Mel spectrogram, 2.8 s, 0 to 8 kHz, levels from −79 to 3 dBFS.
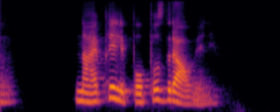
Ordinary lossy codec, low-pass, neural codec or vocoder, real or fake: none; none; codec, 16 kHz, about 1 kbps, DyCAST, with the encoder's durations; fake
